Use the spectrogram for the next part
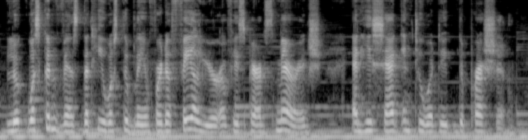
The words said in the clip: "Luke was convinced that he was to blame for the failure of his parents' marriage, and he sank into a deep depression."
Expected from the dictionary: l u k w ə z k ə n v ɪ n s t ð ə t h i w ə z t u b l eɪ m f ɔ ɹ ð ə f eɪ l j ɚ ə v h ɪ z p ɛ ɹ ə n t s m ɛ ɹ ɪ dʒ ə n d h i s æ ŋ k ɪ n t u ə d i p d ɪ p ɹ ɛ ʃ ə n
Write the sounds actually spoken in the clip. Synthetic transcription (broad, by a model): l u k w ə s k ə n v ɪ n s t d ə t h i w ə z t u b l eɪ m f ɔ ɹ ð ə f eɪ l j ɚ ə v h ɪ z p ɛ ɹ ə n t s m ɛ ɹ ɪ dʒ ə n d h i s æ ŋ k ɪ n t u ə d i p d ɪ p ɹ ɛ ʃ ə n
